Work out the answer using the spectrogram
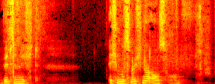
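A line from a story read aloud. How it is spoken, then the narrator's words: Groaning. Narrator (German): stöhnte er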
